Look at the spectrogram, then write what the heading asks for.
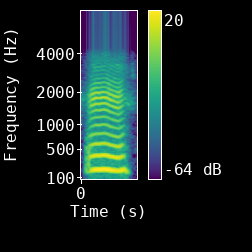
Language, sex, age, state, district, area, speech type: Manipuri, female, 60+, Manipur, Churachandpur, urban, conversation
